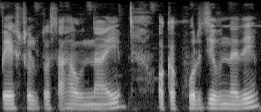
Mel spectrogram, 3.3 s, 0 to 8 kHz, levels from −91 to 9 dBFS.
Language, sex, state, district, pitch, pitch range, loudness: Telugu, male, Telangana, Mahabubabad, 110 Hz, 105-115 Hz, -20 LUFS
